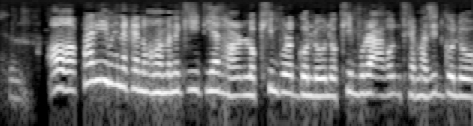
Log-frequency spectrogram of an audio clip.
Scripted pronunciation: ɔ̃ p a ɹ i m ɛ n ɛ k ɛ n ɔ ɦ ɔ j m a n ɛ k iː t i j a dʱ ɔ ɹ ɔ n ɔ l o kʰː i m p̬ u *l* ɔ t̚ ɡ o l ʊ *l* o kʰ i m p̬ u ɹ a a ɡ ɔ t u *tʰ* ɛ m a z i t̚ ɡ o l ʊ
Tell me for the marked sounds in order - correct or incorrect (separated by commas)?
incorrect, correct, correct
